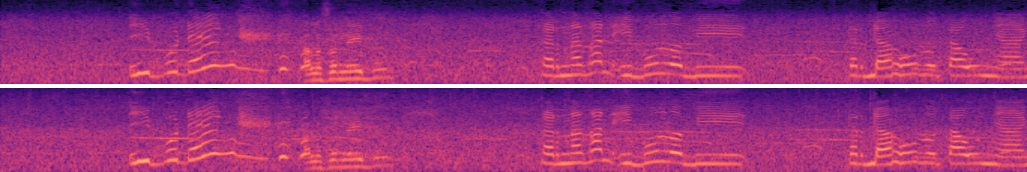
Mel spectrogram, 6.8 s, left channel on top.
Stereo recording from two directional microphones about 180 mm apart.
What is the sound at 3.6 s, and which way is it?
Speech, 10° right (ahead or behind).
